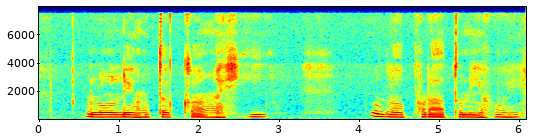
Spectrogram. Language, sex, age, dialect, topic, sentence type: Chhattisgarhi, male, 18-24, Northern/Bhandar, banking, question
